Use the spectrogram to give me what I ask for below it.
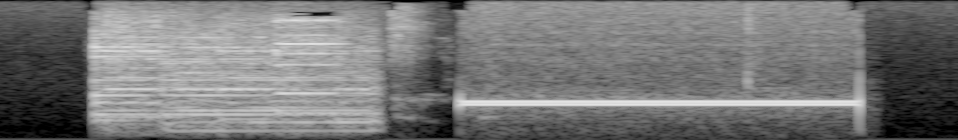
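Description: A single long, steady telephone ringback tone plays while an office call is being transferred. It holds one constant mid pitch for about two seconds before cutting off.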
